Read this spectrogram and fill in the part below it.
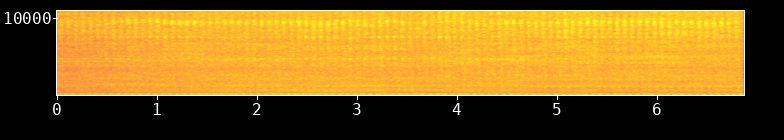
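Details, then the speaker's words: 2010 Polaris Sportsman 550 EFI ATV, running after cutting a clogged case breather line: steady even low putter at idle about 160 pulses a minute, no misses, knocks or smoke, settles back after revving; normal idle. "Come right back down to idle. Huh? Well, I think we fixed it. We're let this idle for a bit, but yeah, sounds pretty good."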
